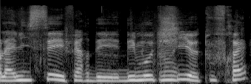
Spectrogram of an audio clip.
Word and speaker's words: mochi: Est-ce que je prononce bien d'ailleurs? – Oui, mochi. Bon.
